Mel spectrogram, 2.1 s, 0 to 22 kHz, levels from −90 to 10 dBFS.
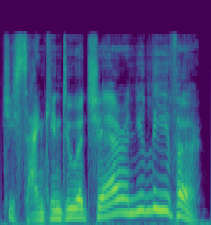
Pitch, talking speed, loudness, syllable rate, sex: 175 Hz, 255 wpm, -14 LUFS, 5.6 syllables/s, male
